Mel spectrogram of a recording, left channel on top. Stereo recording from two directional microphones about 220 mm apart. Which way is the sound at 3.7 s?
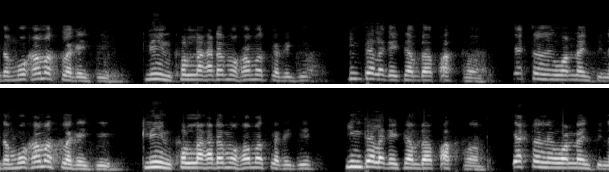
25° right (ahead or behind).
